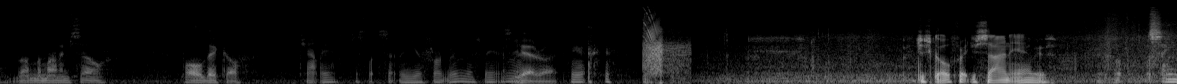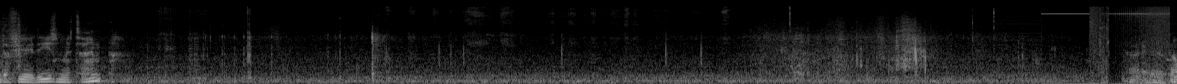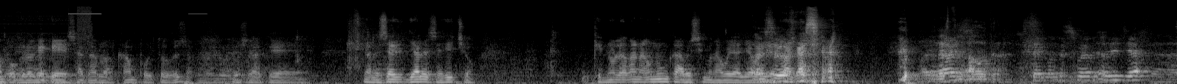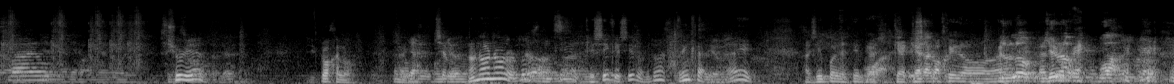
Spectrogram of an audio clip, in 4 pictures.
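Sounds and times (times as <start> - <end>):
low room hum: 7.0 - 47.0
rustling and handling noise: 13.1 - 24.7
marker pen scratching on fabric: 15.5 - 19.9.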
